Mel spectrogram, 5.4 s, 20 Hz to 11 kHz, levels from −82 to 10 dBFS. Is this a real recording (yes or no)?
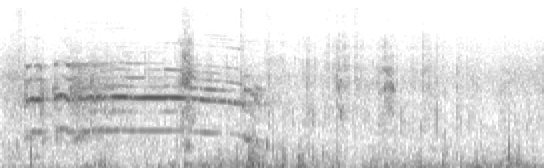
yes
